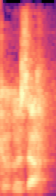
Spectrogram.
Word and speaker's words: Guhuza: I have here Marc Belaiche, the co-founder of Guhuza. Am I pronouncing that correctly there, Mark? That's right, Guhuza.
